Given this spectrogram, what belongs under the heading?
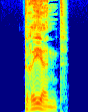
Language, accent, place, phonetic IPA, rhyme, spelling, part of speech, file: German, Germany, Berlin, [ˈdʁeːənt], -eːənt, drehend, verb, De-drehend.ogg
- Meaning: present participle of drehen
